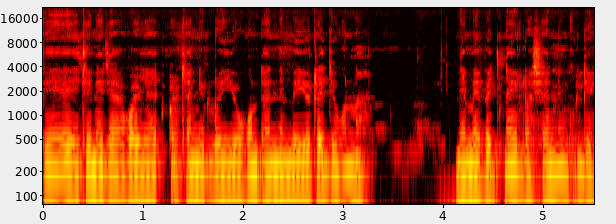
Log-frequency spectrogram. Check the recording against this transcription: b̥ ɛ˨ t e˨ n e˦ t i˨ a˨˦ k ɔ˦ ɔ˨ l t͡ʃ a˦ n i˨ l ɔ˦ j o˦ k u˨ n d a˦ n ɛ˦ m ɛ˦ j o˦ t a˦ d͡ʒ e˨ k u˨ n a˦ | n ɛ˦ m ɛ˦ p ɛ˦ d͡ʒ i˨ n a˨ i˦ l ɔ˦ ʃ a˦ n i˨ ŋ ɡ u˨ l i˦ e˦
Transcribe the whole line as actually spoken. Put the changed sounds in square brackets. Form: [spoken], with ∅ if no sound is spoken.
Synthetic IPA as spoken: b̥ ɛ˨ t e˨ n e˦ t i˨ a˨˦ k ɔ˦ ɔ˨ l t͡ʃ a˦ n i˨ l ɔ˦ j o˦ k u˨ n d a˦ n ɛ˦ m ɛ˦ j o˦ t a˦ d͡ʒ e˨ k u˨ n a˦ | n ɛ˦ m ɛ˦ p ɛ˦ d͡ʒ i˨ n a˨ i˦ l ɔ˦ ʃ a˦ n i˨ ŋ ɡ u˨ l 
